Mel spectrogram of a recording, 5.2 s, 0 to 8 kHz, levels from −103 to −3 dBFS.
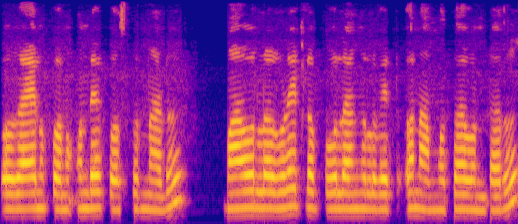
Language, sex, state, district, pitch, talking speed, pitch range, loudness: Telugu, female, Andhra Pradesh, Anantapur, 210 Hz, 160 wpm, 200-220 Hz, -15 LUFS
